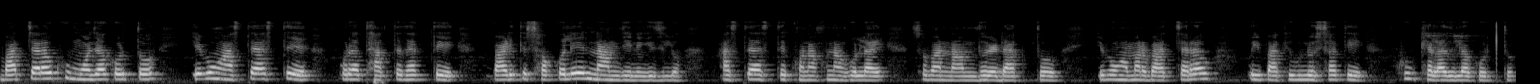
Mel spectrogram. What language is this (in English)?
Bangla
